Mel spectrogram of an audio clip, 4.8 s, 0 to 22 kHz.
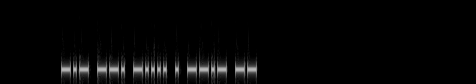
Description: Morse code, heard as a keyed tone, about 40 wpm, 700 Hz. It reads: KG6EQM
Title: USA Call Signs - 6 Characters - Repeated 3x - 40wpm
